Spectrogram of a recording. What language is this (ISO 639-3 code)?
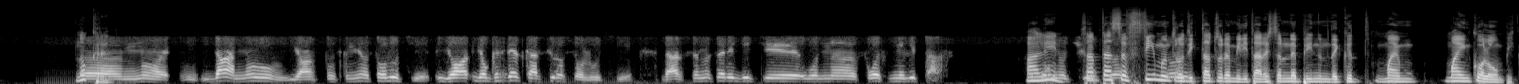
ron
